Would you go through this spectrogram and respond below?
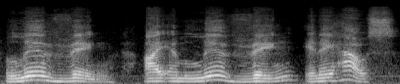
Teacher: yes the v is voiced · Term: voiced v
